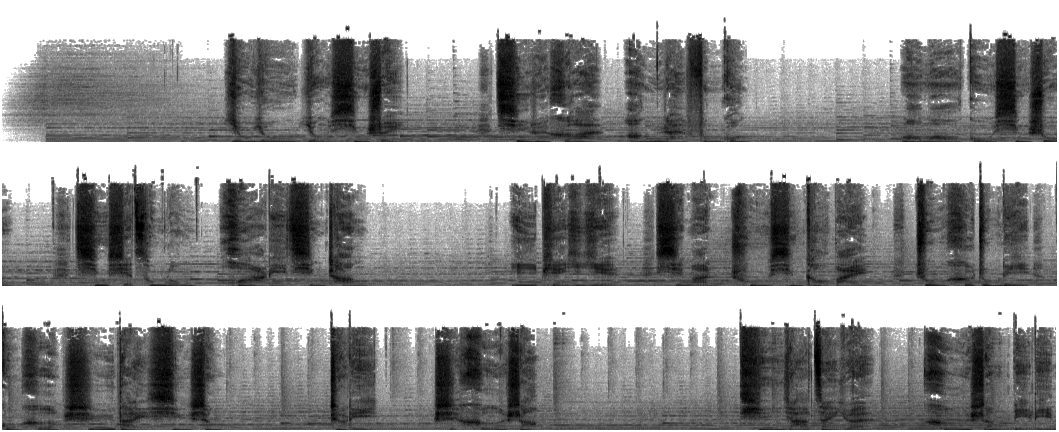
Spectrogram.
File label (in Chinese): 男 宣传片; 河上镇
